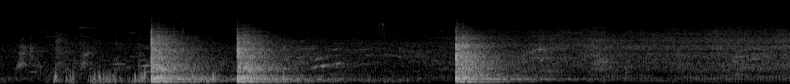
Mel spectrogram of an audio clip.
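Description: A few soft knocks, then three loud, heavy thuds at uneven spacing, each dying away over about a second.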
